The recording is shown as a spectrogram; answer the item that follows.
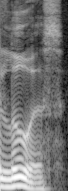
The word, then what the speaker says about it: Louis: Now, I say Louis because I know the prominence of syllables in Black language and where we decide to drop a syllable at the end of a word and when we decide to enunciate every part of someone's name because of the respect we have for it, right?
